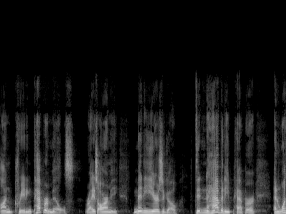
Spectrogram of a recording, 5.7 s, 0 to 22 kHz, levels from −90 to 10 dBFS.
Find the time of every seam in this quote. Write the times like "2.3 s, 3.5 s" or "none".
1.9 s, 3.8 s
